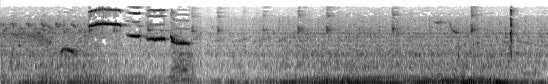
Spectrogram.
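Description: Sunda Robin giving a burst of loud, high, thin whistles that slide downward, followed by softer scattered chirps over a low background hum.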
